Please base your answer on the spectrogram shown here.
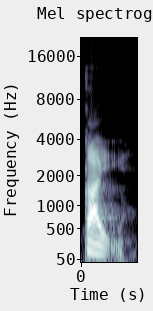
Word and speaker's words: chi: this is the symbol that is the symbol Chi is how you pronounce it why do you care I will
